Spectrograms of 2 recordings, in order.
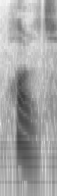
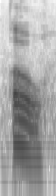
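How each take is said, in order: First: It has an h, an l and a t. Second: It is a bare vowel with no consonants. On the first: "as the Normans would have pronounced it" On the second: "which is tall in modern French"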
